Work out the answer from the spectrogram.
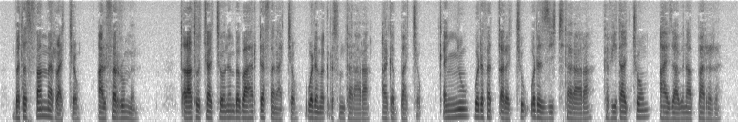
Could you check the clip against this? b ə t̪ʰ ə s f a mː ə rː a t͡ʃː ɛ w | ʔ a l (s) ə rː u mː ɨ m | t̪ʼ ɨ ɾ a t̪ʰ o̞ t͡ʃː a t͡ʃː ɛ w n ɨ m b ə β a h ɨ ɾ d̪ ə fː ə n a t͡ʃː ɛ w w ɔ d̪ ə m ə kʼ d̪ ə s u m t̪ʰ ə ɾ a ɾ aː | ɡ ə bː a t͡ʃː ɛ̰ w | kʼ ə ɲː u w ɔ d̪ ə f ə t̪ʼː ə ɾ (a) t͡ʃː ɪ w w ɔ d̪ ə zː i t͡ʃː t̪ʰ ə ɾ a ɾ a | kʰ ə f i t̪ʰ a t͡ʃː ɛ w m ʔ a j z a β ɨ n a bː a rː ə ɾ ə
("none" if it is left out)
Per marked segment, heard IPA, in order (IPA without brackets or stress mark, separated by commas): f, ə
